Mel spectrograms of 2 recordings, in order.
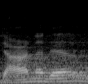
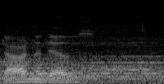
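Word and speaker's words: Dardanelles: and the straits of is it darn adele or that i i pronounced it wrongly last time the bosphorus and the straights of darnadels would now be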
